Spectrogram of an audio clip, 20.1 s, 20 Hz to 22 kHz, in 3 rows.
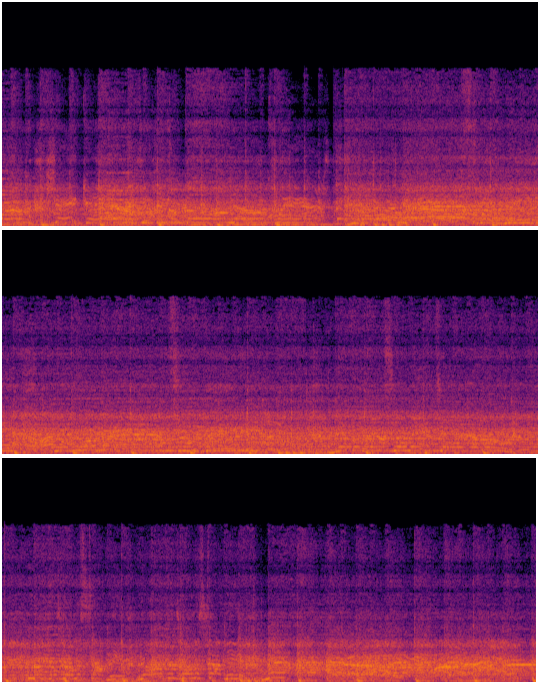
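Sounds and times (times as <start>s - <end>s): woman singing: 0.0s - 10.2s, 13.7s - 17.0s
pop-rock band music: 0.0s - 20.0s.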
